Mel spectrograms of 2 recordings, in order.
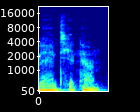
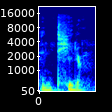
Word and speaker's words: Antietam: battlefields but anyway uh i was still calling it auntie now and when i see the word i still want to do that even though that n does not exist um the second and sentietum it's not antietam either it's antietam anyway that was a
